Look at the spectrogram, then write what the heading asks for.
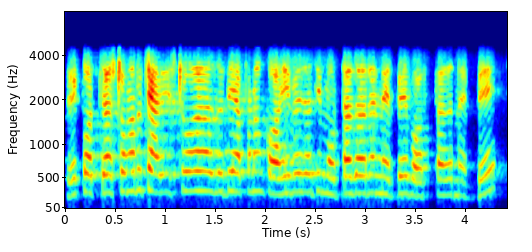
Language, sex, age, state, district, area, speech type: Odia, female, 18-30, Odisha, Dhenkanal, rural, conversation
